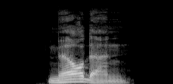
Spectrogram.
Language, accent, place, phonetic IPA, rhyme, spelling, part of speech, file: German, Germany, Berlin, [ˈmœʁdɐn], -œʁdɐn, Mördern, noun, De-Mördern.ogg
- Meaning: dative plural of Mörder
